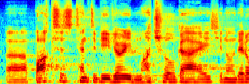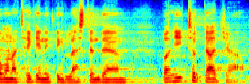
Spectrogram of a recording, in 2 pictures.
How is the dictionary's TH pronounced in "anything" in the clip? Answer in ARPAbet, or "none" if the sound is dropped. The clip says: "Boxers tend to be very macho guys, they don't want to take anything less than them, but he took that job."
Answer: TH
